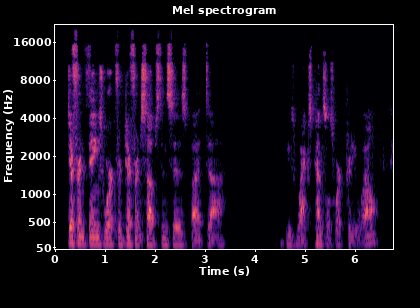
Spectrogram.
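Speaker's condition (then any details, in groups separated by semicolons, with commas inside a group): No condition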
